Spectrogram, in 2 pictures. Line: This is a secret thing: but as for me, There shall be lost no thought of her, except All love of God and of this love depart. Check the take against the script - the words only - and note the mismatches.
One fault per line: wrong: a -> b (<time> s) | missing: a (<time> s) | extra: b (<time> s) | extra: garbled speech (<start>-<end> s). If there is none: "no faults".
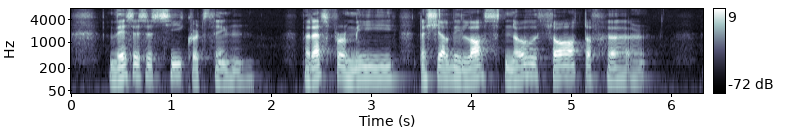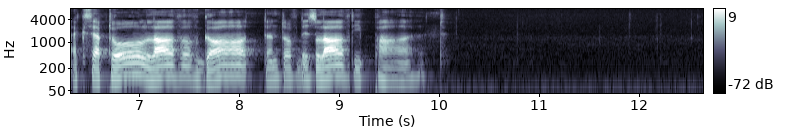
no faults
